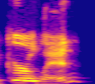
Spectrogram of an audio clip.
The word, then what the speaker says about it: ghrelin: that, and that's the ghrelin, which if you think of growling, to remember it, ghrelin, growling, is the hormone that makes you hungry.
